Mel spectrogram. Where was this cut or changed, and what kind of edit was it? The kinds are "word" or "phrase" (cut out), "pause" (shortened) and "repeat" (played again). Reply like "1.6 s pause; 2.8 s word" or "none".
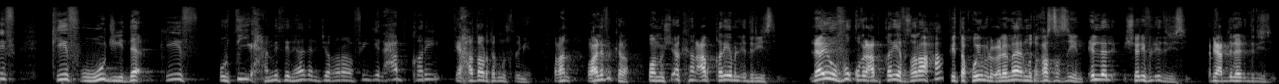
2.1 s pause; 9.4 s word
